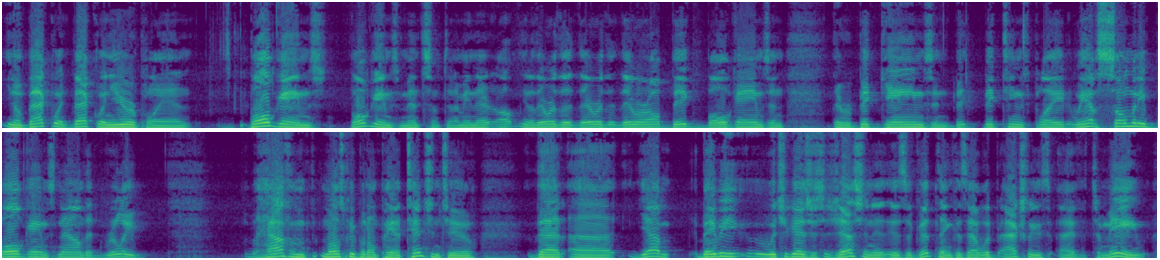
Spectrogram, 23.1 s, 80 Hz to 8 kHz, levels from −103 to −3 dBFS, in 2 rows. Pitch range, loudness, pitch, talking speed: 140-165 Hz, -32 LUFS, 150 Hz, 205 wpm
